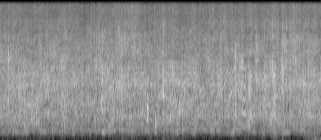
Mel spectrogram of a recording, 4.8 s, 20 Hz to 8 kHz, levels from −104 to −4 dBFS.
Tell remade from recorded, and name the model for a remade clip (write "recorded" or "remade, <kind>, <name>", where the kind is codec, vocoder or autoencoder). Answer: remade, codec, SNAC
